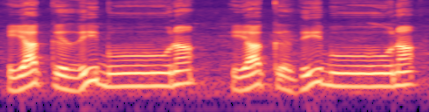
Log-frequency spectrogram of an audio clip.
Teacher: ذال کو نرمی سے ادا کرے، سیٹی کی آواز نہیں آنی چاہیے، سختی پیدا نہیں کرنی وگرنہ زا بن جائے گا. تو یہاں پر جب وقف کریں گے تو نون پر زبر ہے، جزم لگ جائے گی، سکون آ جائے گا.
